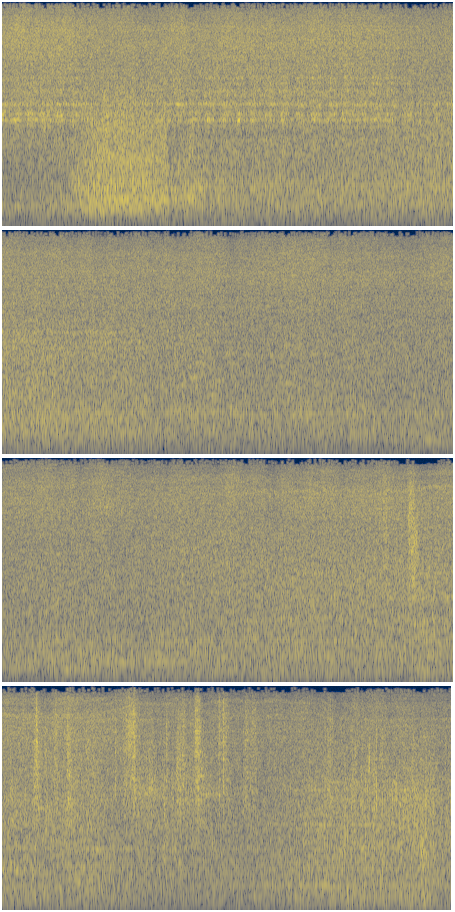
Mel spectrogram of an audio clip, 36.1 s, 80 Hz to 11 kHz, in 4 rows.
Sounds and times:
Pink noise: 0.0 - 36.0.

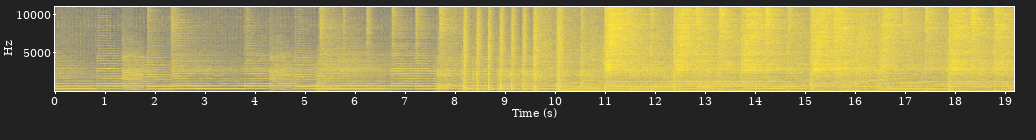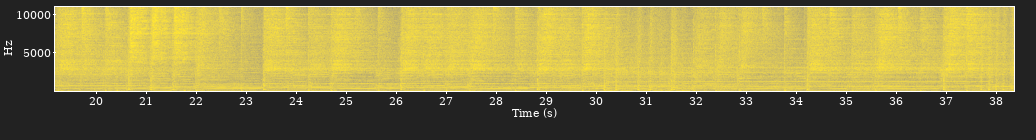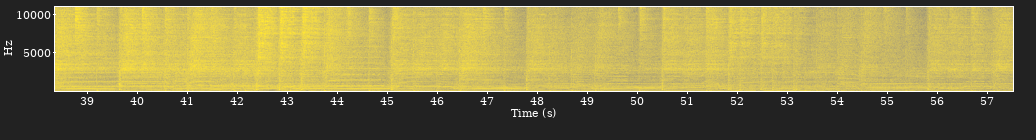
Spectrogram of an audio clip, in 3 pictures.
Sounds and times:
Drum kit: 0.0 - 57.5
Drum: 5.2 - 57.5.

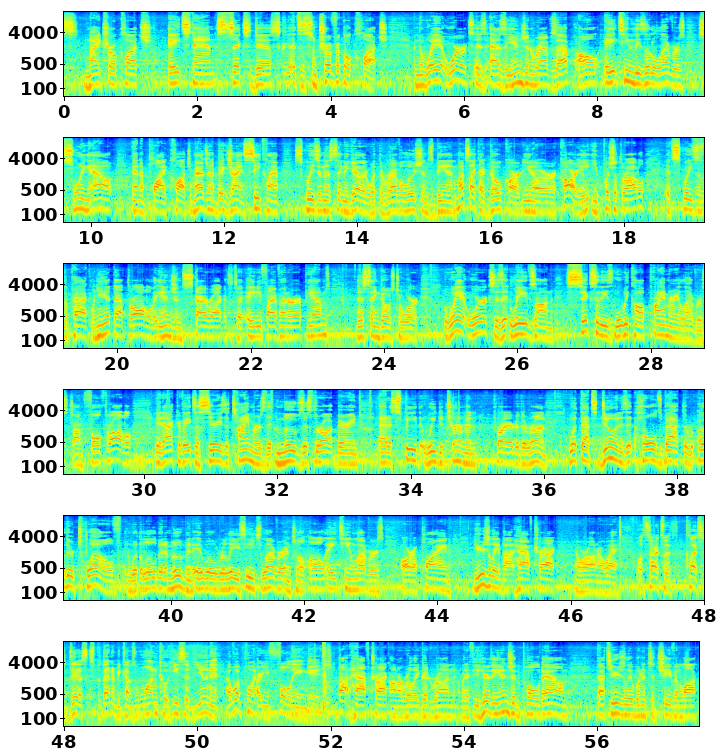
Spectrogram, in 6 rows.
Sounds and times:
Speech: 0.0 - 57.5
Vehicle: 0.0 - 57.5.

